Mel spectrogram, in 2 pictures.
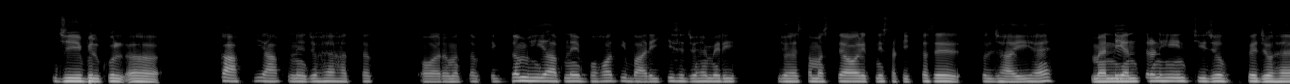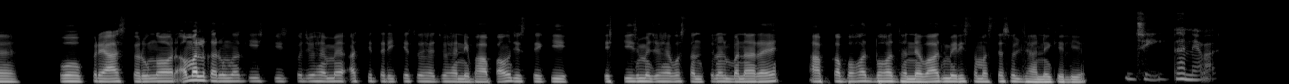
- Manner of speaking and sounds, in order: none
- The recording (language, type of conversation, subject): Hindi, advice, मैं अपने शौक और घर की जिम्मेदारियों के बीच संतुलन कैसे बना सकता/सकती हूँ?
